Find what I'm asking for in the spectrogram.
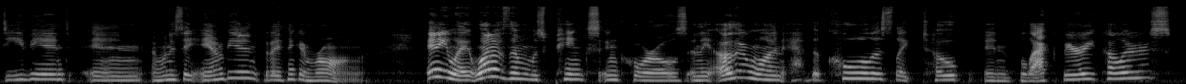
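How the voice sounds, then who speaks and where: A woman's mid-range, slightly bright voice carries lively intonation as she talks a little slowly through a casual makeup review at her home studio. She's a beauty vlogger from California, chatty and frank, rambling with asides.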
